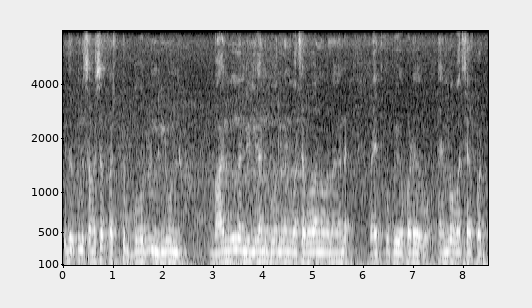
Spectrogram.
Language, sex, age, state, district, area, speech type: Telugu, male, 45-60, Andhra Pradesh, Kadapa, rural, spontaneous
